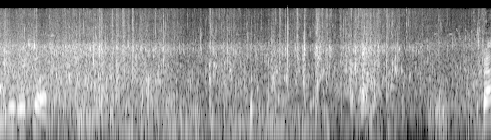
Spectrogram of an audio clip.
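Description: A fish splashes and thrashes in the water.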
